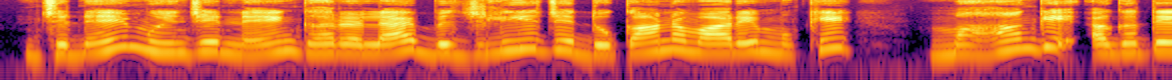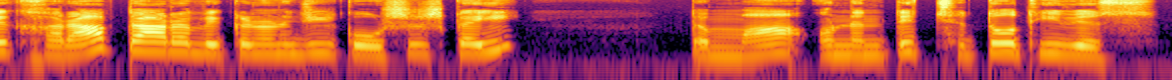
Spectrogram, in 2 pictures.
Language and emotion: Sindhi, angry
